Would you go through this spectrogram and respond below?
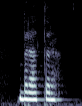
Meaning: brother
- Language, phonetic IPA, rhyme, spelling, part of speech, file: Czech, [ˈbratr̩], -atr̩, bratr, noun, Cs-bratr.ogg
